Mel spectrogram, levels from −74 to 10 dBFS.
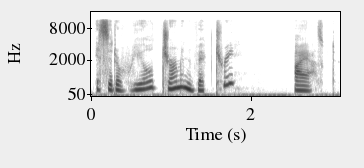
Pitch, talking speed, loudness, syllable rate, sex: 230 Hz, 155 wpm, -20 LUFS, 5.1 syllables/s, female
